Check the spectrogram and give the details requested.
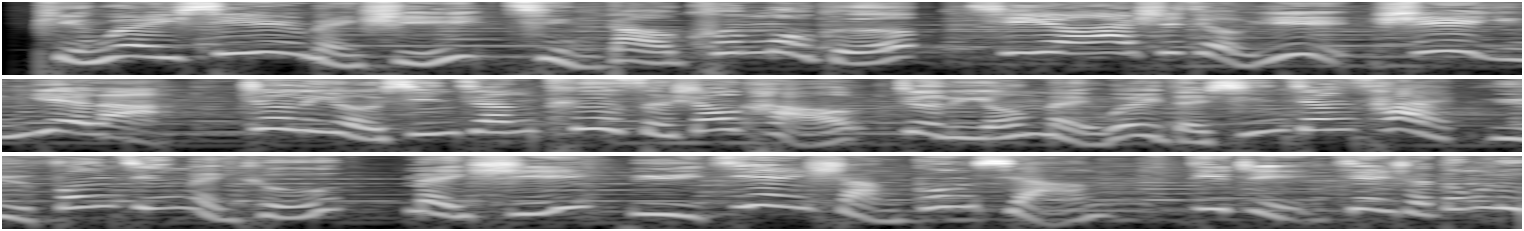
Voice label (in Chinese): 广告开业; 昆莫阁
